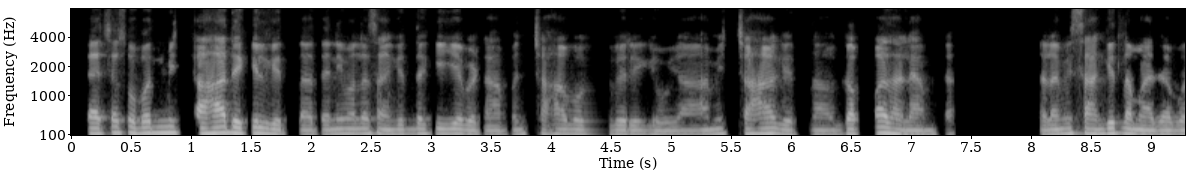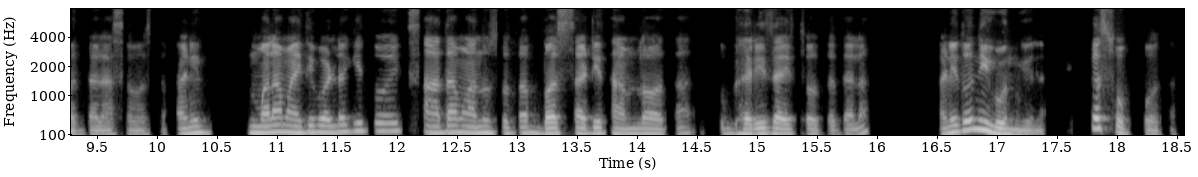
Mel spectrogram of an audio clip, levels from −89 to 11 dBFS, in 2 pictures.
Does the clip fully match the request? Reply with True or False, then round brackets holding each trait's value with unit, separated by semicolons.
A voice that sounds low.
True (115 Hz)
